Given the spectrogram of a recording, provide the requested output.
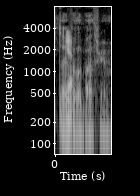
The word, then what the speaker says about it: Diphyllobothrium: It's probably the Diphilobopterium. Yeah, it's Diphilobopterium. That's right. It's Diphyllobothrium. And then it's how do we pronounce that?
